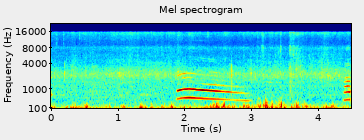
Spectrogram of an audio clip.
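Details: One-eyed male domestic cat lets out a long, slowly falling meow of about a second, followed by the start of another short meow, with low rumbling background noise and a man calling nearby.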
